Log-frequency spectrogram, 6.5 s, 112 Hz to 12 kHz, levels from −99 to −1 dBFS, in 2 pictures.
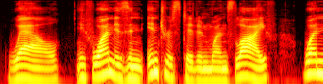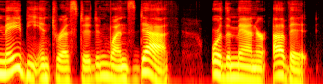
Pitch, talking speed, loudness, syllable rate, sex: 155 Hz, 175 wpm, -19 LUFS, 5.7 syllables/s, female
